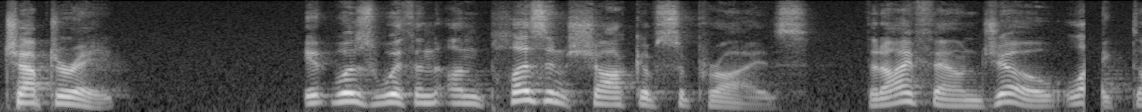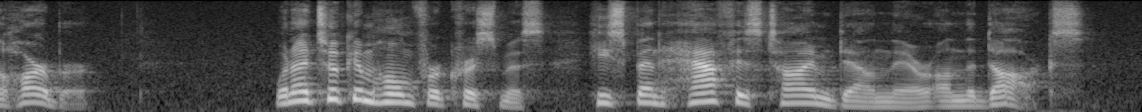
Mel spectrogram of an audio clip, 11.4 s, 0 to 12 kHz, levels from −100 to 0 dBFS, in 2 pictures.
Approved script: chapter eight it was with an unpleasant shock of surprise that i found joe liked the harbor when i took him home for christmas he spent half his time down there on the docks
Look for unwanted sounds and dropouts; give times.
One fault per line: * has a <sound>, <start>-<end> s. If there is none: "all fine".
* has a dropout, 5.4-5.5 s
